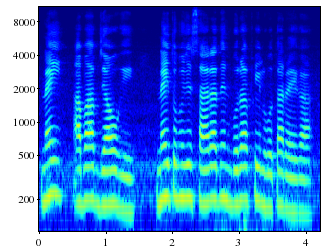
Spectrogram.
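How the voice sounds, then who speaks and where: A woman voicing a lively, teasing young woman who plays the younger sister in a read-aloud family story. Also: lowish voice, moderate pace, slight background noise, close to an everyday voice. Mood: pleading.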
